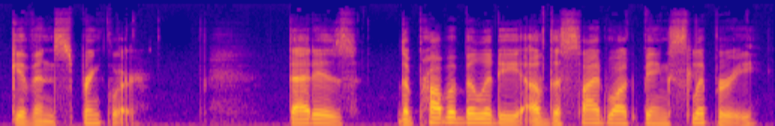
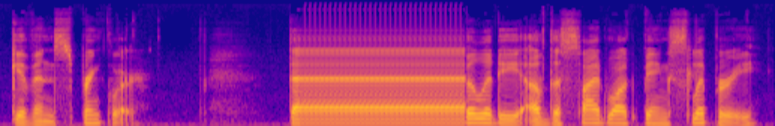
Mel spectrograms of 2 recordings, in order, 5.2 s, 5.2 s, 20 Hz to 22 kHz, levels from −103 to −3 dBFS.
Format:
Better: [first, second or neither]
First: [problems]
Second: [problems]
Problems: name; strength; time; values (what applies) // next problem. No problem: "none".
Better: first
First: none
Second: audio freezing; at 2 s for 1 s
